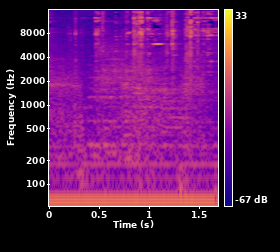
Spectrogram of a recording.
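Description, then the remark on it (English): Several different kinds of metal horse bits, which hook up to the reins, being handled, giving off a series of bright, clinking jingles with a few sharper clanks in the middle, fairly soft overall with no talking. “these are bits. And there's different kinds of bits.”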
